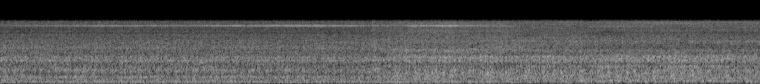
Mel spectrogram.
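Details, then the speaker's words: 2006 Lincoln Town Car V8 just started, idling with a whirring sound and loose rattle; plugs, coils, pulleys, alternator, belt, cam sensor already replaced; failing harmonic balancer. "You can hear it now as I just started it, but it is a harmonic balancer."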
